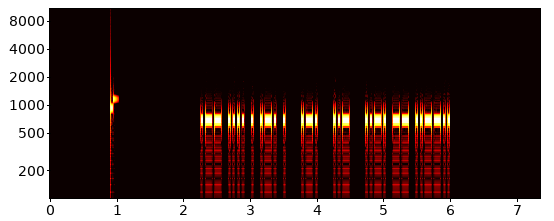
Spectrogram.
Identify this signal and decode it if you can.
Morse code, heard as a keyed tone, about 34 wpm, 700 Hz. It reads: WHERE R U FM?
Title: Sentences from Top 200 Words and Abbreviations 35wpm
